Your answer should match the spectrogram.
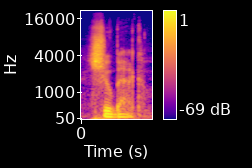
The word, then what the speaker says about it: Schuback: It's shoe and a back. Schuback.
